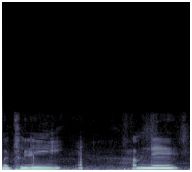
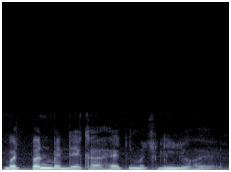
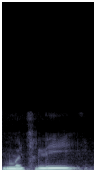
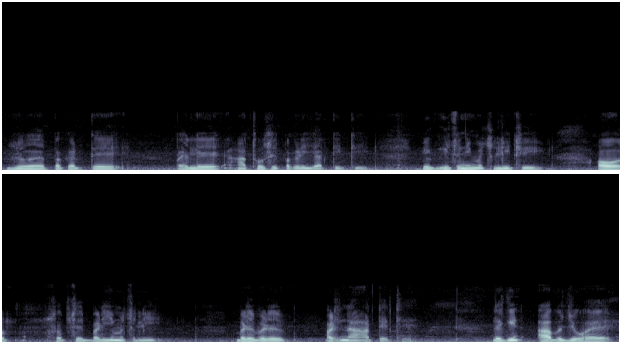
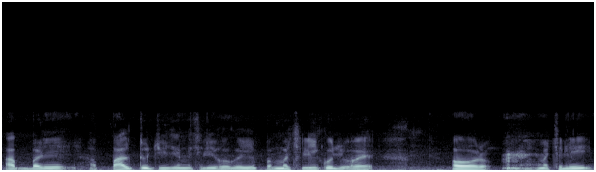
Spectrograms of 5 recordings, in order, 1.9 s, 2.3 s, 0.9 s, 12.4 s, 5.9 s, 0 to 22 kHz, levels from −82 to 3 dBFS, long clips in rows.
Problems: constant background noise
